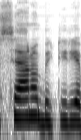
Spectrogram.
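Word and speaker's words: Cyanobacteria: So next हमारे पास जो important topic है दैट इज़ साइनोबक्टीरिया। इसको सियानोबक्टीरिया भी प्रोनाउंस करते हैं।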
